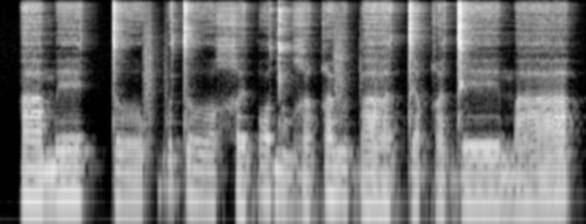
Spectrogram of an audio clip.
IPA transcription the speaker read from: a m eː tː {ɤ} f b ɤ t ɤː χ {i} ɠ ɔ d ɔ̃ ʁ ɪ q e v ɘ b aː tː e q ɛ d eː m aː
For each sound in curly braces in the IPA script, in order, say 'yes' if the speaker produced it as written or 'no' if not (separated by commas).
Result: no, no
